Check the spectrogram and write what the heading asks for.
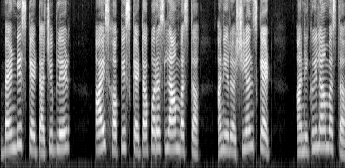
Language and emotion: Goan Konkani, neutral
